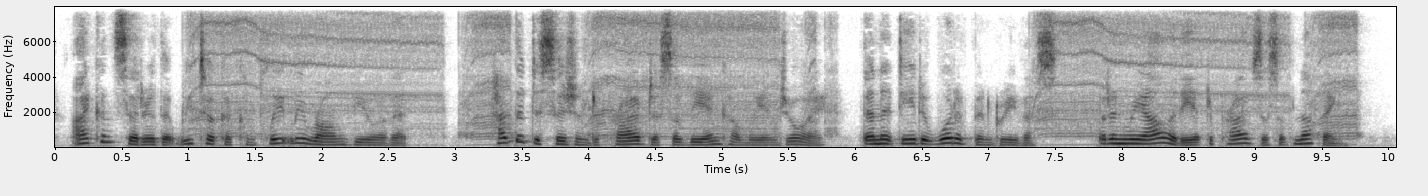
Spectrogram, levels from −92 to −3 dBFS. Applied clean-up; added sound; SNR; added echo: none; Camera; 20 dB; none.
